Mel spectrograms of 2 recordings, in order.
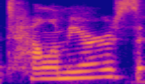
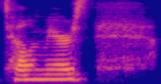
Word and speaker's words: telomeres: The way in which we pronounce telomeres varies. But the way I pronounce telomere is telomeres.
